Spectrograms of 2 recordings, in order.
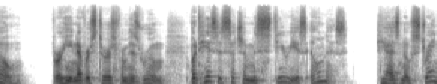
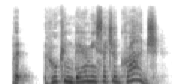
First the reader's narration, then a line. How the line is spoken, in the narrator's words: gasped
